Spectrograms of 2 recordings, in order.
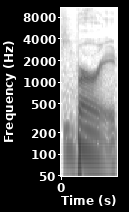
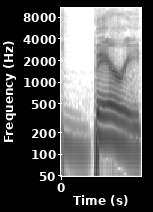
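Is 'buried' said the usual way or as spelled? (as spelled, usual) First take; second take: as spelled; usual. First: The word is said the way it is spelled. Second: The word is said with its usual pronunciation. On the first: The speaker calls it wrong. "and not buried" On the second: The speaker calls it right. "you know it's buried"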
